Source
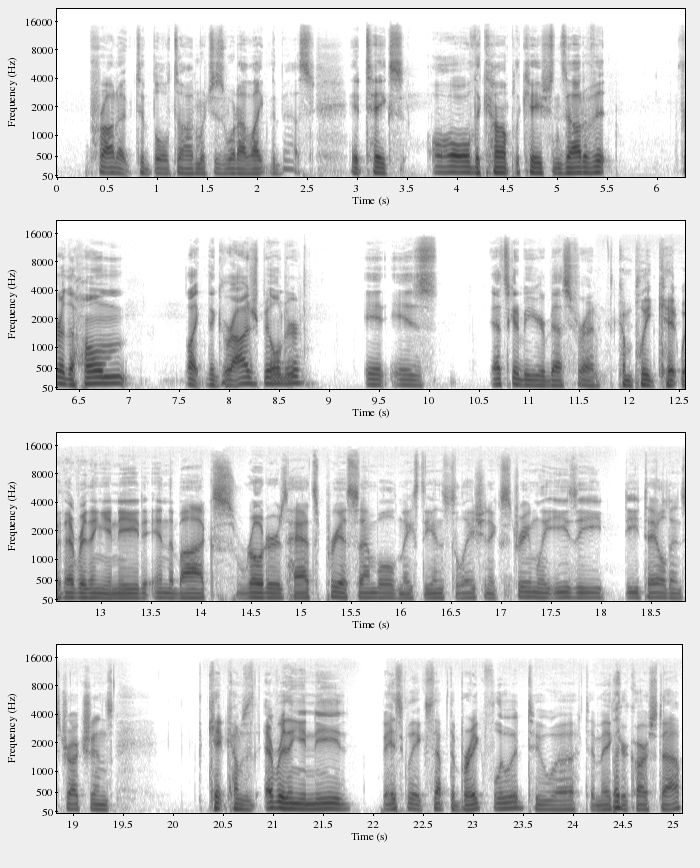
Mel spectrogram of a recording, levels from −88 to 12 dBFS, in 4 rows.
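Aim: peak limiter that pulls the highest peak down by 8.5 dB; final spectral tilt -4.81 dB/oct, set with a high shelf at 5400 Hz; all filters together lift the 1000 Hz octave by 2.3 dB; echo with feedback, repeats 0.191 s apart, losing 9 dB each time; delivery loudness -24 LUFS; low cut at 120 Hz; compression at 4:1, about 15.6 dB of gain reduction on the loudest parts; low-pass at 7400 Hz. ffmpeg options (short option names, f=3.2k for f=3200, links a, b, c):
-af "highpass=120,lowpass=7.4k,equalizer=f=1k:t=o:g=3.5,highshelf=f=5.4k:g=-8,acompressor=threshold=-29dB:ratio=4,alimiter=limit=-21dB:level=0:latency=1,aecho=1:1:191|382|573|764:0.355|0.124|0.0435|0.0152,volume=10dB"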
